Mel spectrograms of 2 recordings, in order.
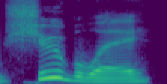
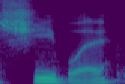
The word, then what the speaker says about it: Tshiebwe: When Oscar, at the time, Shubway committed to West Virginia, it was put in parentheses, pronounced Shubway. Yes. And then now he's at Kentucky, and you look up the pronunciation at Kentucky on their website, it says Shebway.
